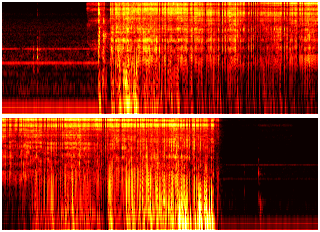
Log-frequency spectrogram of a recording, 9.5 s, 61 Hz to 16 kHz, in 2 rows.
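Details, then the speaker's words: MIG welder powered through a Taramps 12k car amplifier at 120 volts, set to 16 volts, uphill weld: steady crackling sizzle for about six seconds with no sputtering or dropouts, arc burning smoothly. "my god, it did it just fine. No problems."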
